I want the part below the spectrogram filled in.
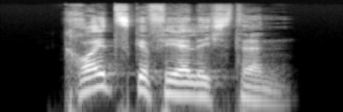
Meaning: inflection of kreuzgefährlich: 1. strong genitive masculine/neuter singular superlative degree 2. weak/mixed genitive/dative all-gender singular superlative degree
- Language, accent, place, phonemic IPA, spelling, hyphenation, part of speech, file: German, Germany, Berlin, /ˈkʁɔɪ̯t͡s̯ɡəˌfɛːɐ̯lɪçstn̩/, kreuzgefährlichsten, kreuz‧ge‧fähr‧lichs‧ten, adjective, De-kreuzgefährlichsten.ogg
